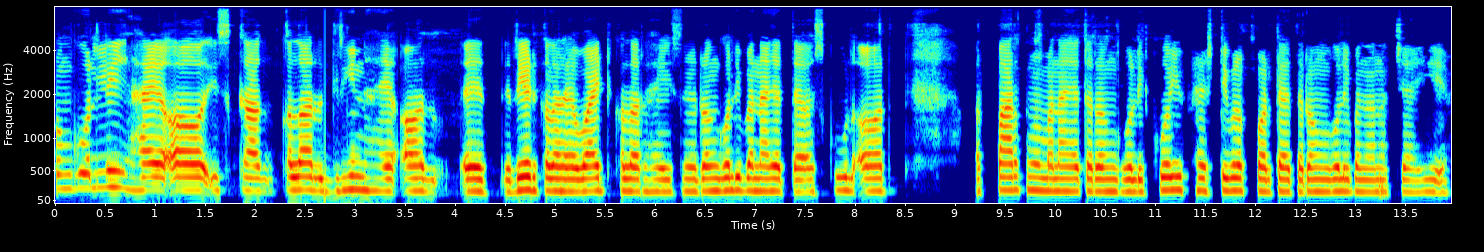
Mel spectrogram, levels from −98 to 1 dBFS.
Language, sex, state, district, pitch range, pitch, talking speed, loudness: Hindi, female, Bihar, Gopalganj, 185-200 Hz, 190 Hz, 165 wpm, -15 LUFS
